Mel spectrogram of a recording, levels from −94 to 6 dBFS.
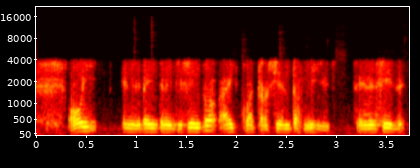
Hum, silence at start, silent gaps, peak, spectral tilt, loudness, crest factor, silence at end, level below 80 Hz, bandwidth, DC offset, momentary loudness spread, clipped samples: none; 0 s; none; -8 dBFS; -8 dB/octave; -23 LUFS; 14 dB; 0.05 s; -64 dBFS; 4.3 kHz; under 0.1%; 7 LU; under 0.1%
